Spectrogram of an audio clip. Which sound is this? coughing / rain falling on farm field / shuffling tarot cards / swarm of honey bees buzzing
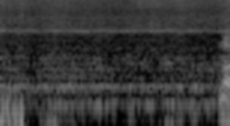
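swarm of honey bees buzzing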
